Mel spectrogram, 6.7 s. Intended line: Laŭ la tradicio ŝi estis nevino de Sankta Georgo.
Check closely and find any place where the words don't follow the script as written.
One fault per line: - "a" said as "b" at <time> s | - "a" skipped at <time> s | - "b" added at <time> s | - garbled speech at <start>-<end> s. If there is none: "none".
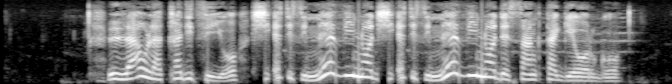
- "ŝi estis nevino" added at 3.8 s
